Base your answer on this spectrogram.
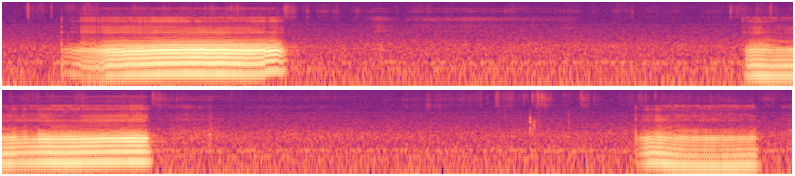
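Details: Sleeping French Bulldog snoring in a quiet room, three drawn-out raspy snores of roughly one and a half seconds each, spaced about every four to five seconds, each with a rough harmonic buzz.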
